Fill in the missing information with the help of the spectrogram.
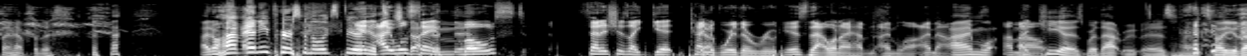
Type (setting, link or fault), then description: setting, outdoors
